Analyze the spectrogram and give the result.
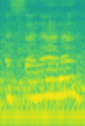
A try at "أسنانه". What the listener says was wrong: لا ليس السنانة. أسنانه. السكون واضح. Clear سكون on the page. Clear. سكون. ساكن. ساكنة. Silent. Is what? واضح. Clearly silent. أسنانه.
